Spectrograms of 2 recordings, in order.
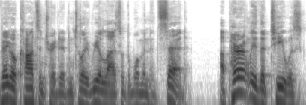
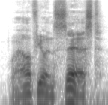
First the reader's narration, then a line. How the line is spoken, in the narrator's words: said Viekko wearily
